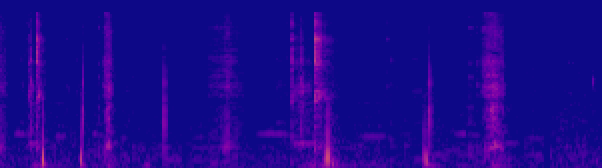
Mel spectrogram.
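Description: A small knife scrapes and shaves at wood in short strokes.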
